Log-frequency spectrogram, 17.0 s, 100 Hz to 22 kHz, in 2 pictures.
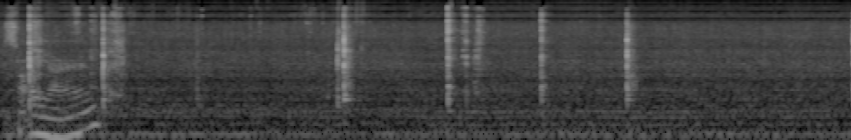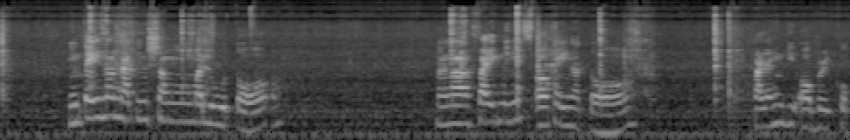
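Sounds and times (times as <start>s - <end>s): pan cooking with low hiss: 0.0s - 17.0s
utensil clicking against pan: 15.6s - 16.0s.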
